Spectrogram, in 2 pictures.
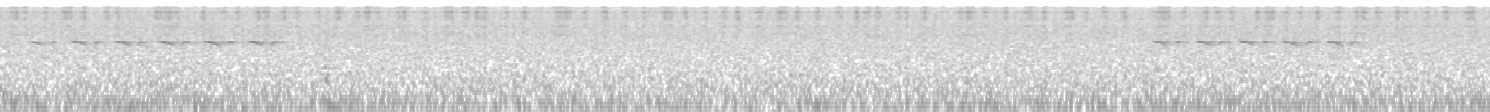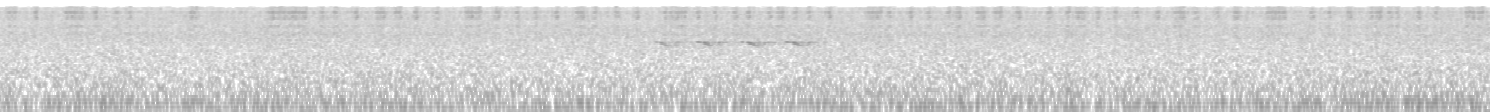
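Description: A fishing reel whirs softly as line is wound in.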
